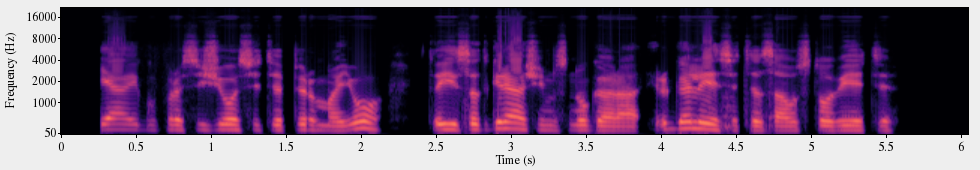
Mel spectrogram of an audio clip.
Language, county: Lithuanian, Kaunas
